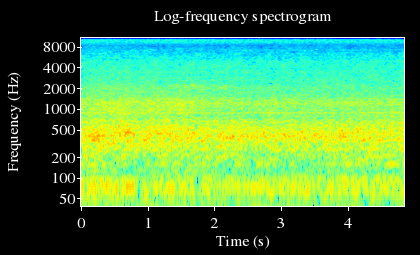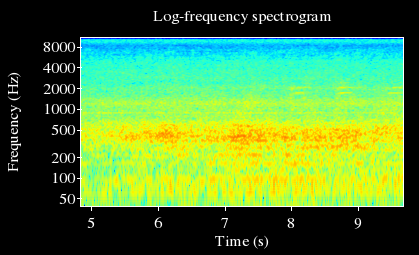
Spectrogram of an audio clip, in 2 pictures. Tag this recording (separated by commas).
Pigeon, Bird, outside, rural or natural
